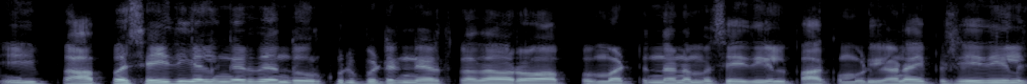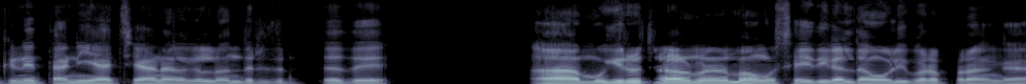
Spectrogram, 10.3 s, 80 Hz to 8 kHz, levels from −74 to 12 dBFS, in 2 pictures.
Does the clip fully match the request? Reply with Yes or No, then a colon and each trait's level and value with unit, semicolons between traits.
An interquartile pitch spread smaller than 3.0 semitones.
No: average, 3.7 semitones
